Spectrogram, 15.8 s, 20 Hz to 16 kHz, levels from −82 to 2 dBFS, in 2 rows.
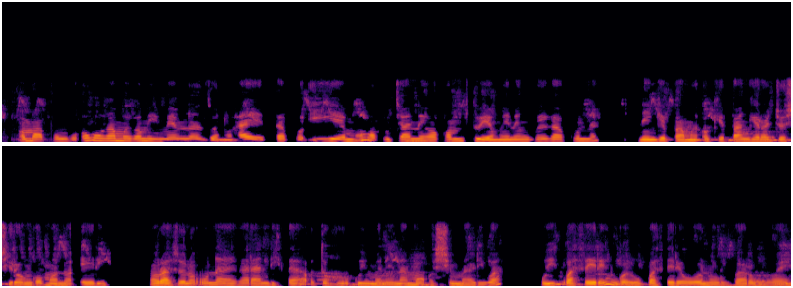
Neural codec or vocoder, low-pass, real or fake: none; 7.2 kHz; real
